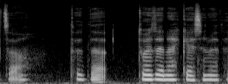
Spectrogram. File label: "neges", Welsh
